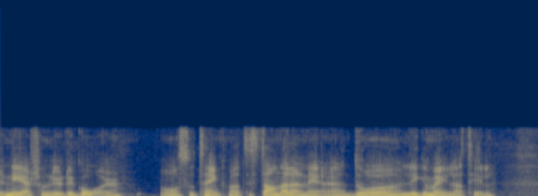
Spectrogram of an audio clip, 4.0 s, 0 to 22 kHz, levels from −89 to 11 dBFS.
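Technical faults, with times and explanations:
Nothing stood out on listening to this speech, which carries the bandwidth of G.722 wideband telephone coding, with nothing above about 7.7 kHz.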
